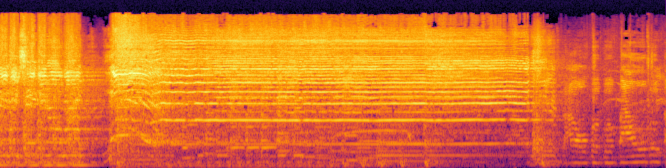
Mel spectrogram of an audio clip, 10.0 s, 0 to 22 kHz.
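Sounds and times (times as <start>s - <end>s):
doo-wop rock and roll band: 0.0s - 9.3s.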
